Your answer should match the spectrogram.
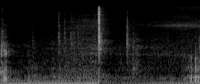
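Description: Low room tone with a single sharp click about a second in, after which the background drops quieter.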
